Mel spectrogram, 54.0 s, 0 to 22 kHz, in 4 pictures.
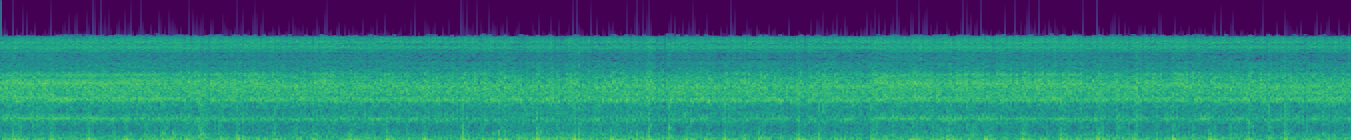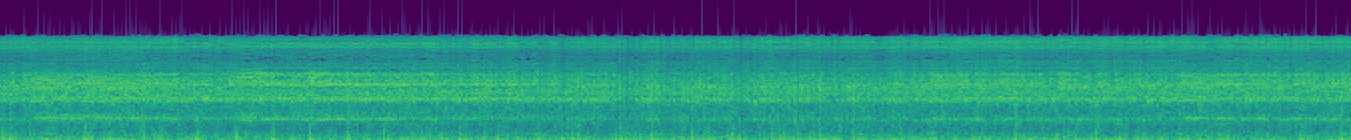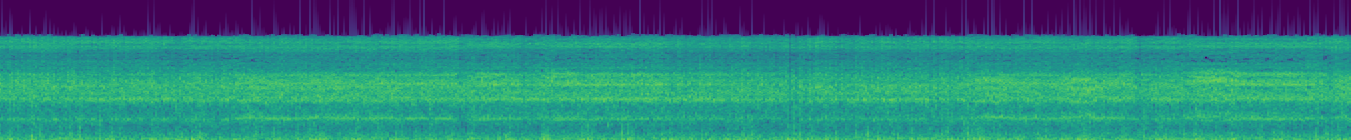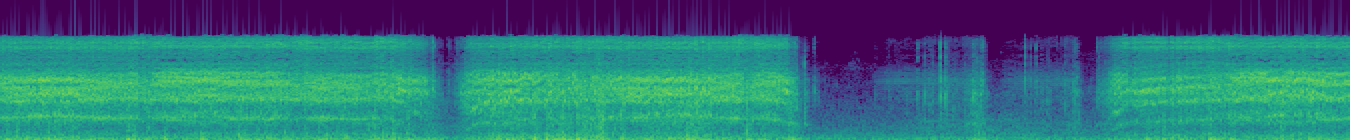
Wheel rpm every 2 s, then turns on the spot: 160, 160, 160, 160, 160, 160, 160, 160, 160, 170, 160, 160, 160, 160, 160, 160, 160, 160, 160, 160, 160, 160, 100, 160, 50, 20, 150.
48-50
